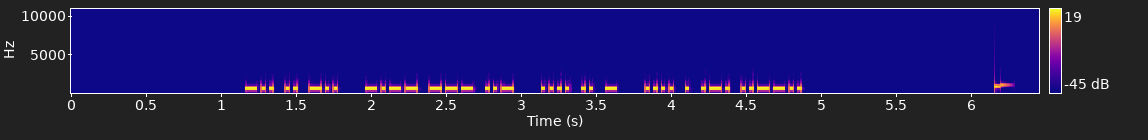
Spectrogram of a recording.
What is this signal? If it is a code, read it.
Morse code, heard as a keyed tone, about 44 wpm, 700 Hz. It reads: DID YOU HIT HER?
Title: Sentences from Top 1200 Words 45wpm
